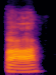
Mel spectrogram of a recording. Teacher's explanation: no som p nós sentimos os lábios fechados, né, bloqueando o ar. Então, nós temos uma consoante, ó, fechou, obstruiu uma consoante.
